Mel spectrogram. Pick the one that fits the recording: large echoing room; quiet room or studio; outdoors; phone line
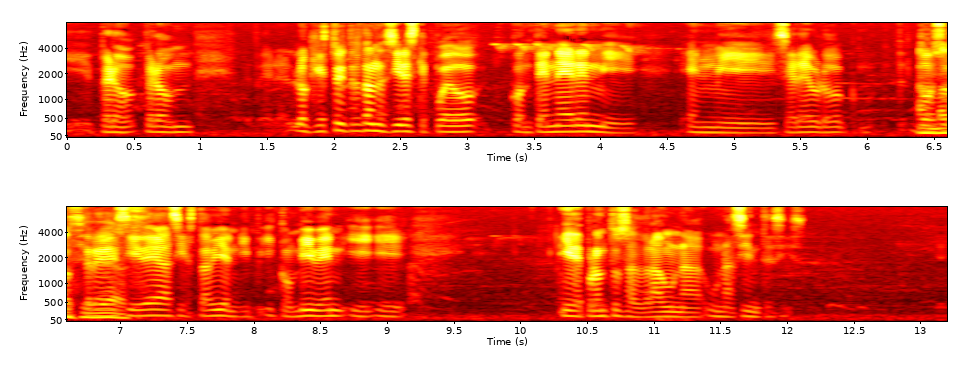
outdoors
